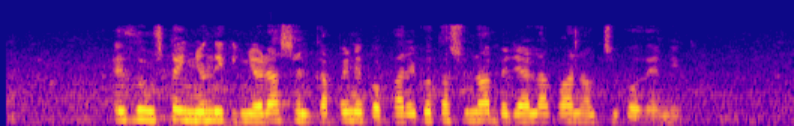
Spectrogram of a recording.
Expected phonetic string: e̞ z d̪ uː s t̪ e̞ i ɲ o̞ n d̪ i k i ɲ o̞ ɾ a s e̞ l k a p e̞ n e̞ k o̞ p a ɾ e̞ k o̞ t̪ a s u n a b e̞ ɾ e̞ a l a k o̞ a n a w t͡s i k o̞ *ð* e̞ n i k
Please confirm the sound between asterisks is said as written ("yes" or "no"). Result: yes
